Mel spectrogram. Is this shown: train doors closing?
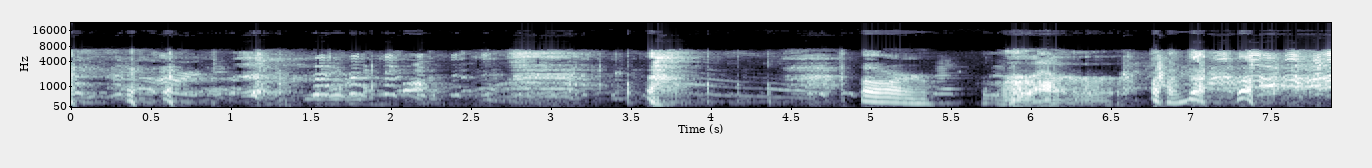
no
